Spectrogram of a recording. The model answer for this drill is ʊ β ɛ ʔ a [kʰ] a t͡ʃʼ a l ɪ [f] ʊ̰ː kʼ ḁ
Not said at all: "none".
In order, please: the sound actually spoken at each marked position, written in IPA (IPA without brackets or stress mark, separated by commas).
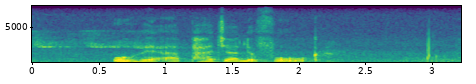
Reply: pʰ, f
